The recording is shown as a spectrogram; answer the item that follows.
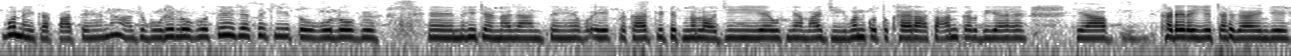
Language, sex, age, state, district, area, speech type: Hindi, female, 30-45, Uttar Pradesh, Lucknow, rural, spontaneous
